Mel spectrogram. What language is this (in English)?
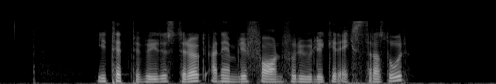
Norwegian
